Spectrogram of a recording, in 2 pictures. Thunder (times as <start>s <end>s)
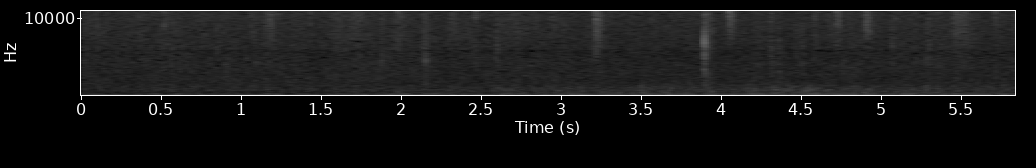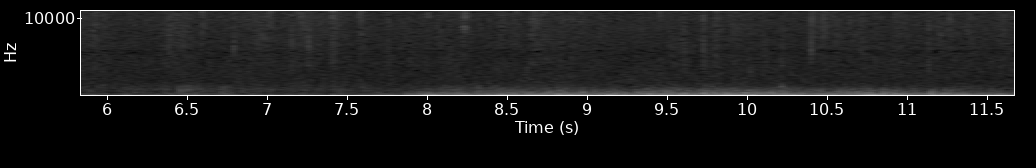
7.8s 11.6s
